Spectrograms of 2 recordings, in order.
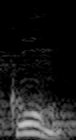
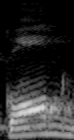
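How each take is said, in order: First: The vowel is a long 'oo' sound. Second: The vowel is a short open 'o' sound. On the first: The speaker calls it right. "इसको हम बोलते हैं कूम" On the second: The speaker calls it wrong. "ये गलत तरीका है इसको कहने का"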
